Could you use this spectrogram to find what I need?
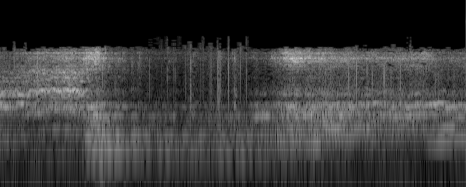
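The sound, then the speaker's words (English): Car sound effect for a robot-operated automobile starting and pulling away: a rough, rumbling mechanical noise with a cluster of clicks in the middle, then a renewed swell of engine noise. “This is a robot-operated automobile. Observe. I merely press this button. Yes, Colonel Bronlich. Drive us to the Castle Deklitz.”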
